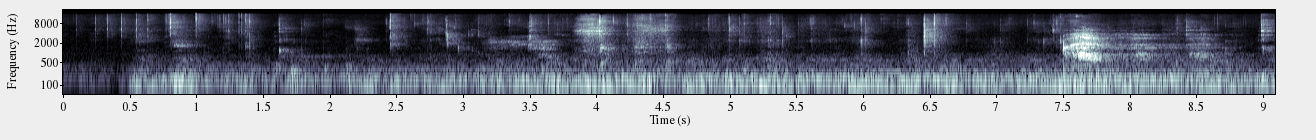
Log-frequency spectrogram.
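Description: Close-miked chewing of a rice-batter hot dog: soft wet mouth sounds with small crunches and clicks, and a short breath about three-quarters of the way through.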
